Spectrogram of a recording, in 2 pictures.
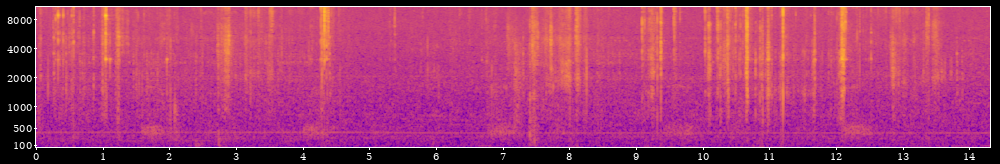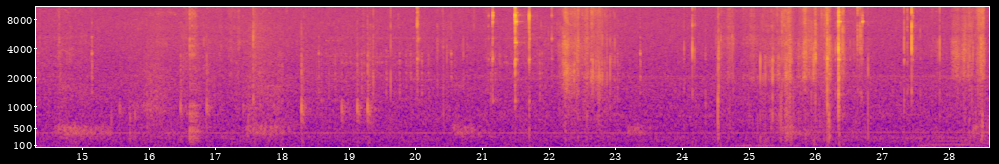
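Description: Small metal parts and a screwdriver clicking and scraping against the brass frame of a Colt 1851 Navy-style cap-and-ball revolver during disassembly, with rustling of nitrile-gloved hands. The sharp clicks come at irregular intervals over a faint steady hum.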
